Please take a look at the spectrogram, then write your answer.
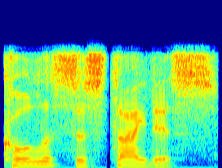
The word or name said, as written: cholecystitis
